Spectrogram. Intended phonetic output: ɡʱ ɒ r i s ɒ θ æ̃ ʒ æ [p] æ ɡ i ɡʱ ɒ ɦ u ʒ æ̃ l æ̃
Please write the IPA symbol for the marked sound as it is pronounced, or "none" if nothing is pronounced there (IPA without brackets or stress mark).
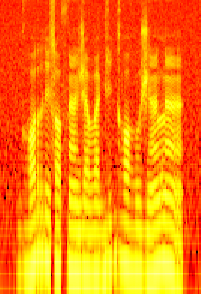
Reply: β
